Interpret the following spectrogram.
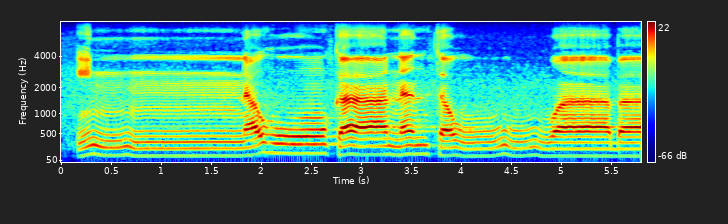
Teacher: انه نون مشدد ہے، اس کو ایک الف کی مقدار اس میں غنہ کریں گے، ہا کے اوپر الٹا پیش ہے، اس کو ایک الف کی مقدار یعنی 1 سیکنڈ کھینچ کر پڑھیں گے۔ کان الف مدہ ہے اور اس کو ایک الف کی مقدار کھینچیں گے۔ · کان الف مدہ ہے اور اس کو ایک الف کی مقدار کھینچیں گے۔ توابن واو کے بعد الف مدہ ہے، اس کو ایک الف کی مقدار کھینچ کر پڑھیں گے، اور با کے اوپر تنوین ہے اور تنوین وقف کی حالت میں الف سے بدل جائے گی، تو اس کو یوں پڑھیں گے انہ کان توابا۔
